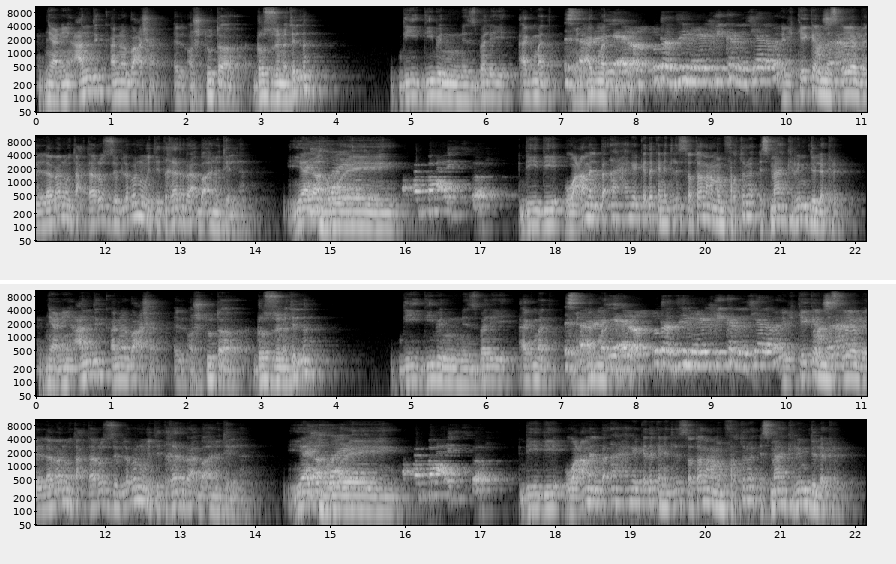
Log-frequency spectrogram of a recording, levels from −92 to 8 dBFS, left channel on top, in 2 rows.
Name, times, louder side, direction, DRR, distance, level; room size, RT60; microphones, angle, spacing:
voice 1, 0.1-3.7 4.8-6.8 7.1-7.7 9.9-13.9 14.4-15.9 17.5-21.8, left 2 dB, 35° left, 5 dB, 0.4 m, -21 dB
voice 2, 7.0-10.0 10.4-11.0 14.7-15.4 16.1-17.0, equal, 70° left, -10 dB, 1.5 m, -21 dB
4.9 x 2.7 x 2.9 m, 0.82 s
head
